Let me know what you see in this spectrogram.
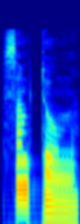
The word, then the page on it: symptôme: francais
